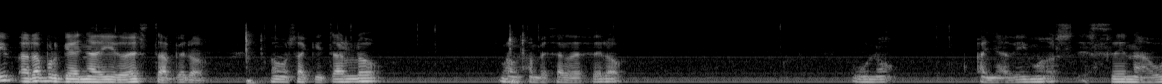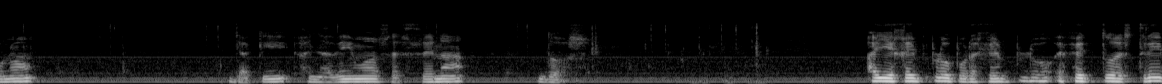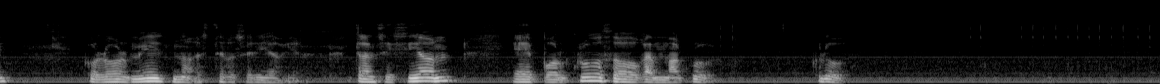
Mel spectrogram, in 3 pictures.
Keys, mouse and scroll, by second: 1.0 middle click, 1.0 right click, 2.5 x, 4.2 middle click, 4.2 right click, 5.1 x, 18.1 middle click, 18.1 right click, 18.8 shift+middle click, 18.8 shift+right click.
